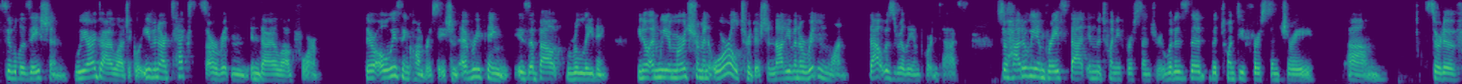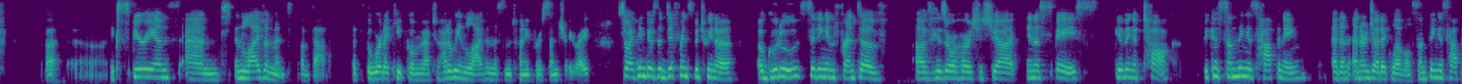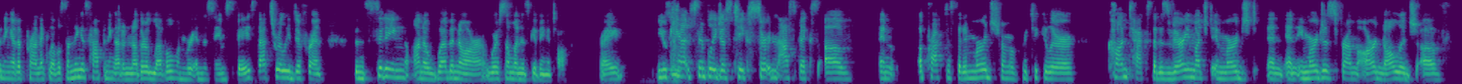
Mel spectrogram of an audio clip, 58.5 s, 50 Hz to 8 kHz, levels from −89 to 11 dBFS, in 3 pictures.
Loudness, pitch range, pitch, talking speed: -24 LUFS, 175-215 Hz, 190 Hz, 185 wpm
